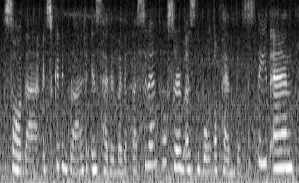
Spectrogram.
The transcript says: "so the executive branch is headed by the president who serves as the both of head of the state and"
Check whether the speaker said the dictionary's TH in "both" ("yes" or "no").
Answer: no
